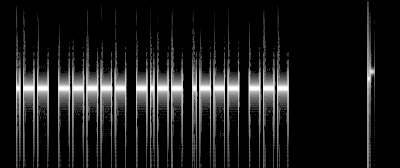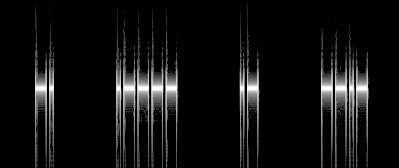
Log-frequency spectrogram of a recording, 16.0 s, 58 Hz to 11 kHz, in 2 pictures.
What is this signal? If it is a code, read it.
Morse code, heard as a keyed tone, about 17 wpm, spaced as for 9 wpm, 700 Hz. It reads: W0YJO N1AQ
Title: USA Call Signs - 5 Characters - 6x Character Spacing - 17wpm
